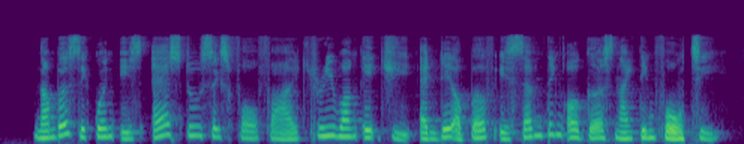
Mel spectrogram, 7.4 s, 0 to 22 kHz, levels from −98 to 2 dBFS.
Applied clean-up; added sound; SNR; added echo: neural mask model Resemble Enhance denoiser.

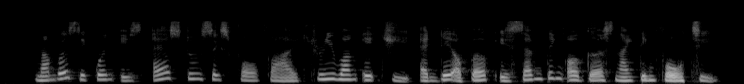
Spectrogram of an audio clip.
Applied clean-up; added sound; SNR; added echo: neural mask model DeepFilterNet 3.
